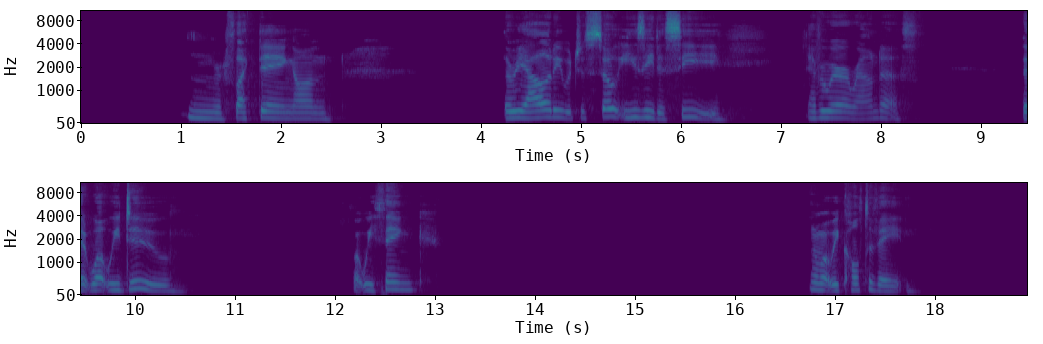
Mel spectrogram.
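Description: A young woman speaks calmly and slowly into a microphone, with long pauses.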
